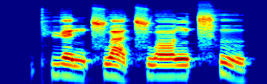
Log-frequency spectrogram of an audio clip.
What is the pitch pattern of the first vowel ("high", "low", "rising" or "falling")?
falling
